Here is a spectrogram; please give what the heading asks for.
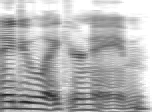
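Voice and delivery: soft, indistinct mumble under the breath. Narrator reads her line as she turns back at the door: mumbled. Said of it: "she mumbled".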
